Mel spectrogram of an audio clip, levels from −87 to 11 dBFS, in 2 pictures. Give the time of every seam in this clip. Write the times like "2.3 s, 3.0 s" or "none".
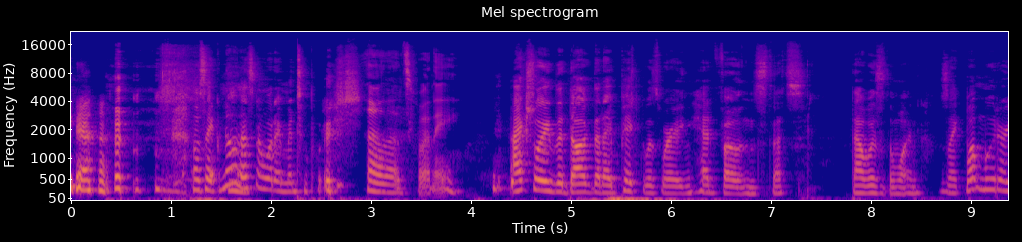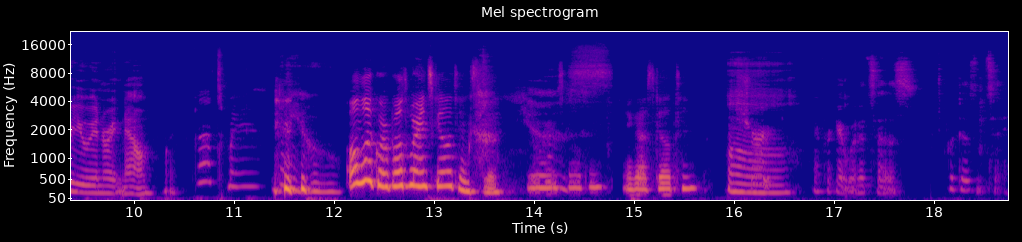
none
